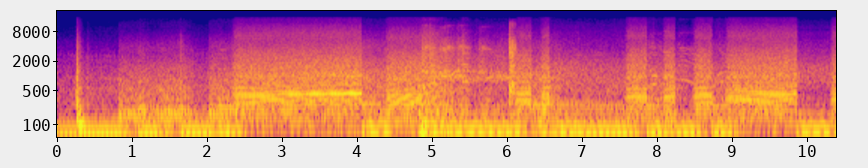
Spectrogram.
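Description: A car engine hums and revs as a car drives off.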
